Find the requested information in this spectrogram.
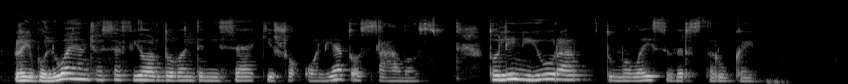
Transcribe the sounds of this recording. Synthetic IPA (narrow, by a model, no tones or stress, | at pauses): ɾɐɪbʊlʲuɔjɛnʲt͡ʃʲoːsʲɛfʲjɔɾd̪oːʋɐnʲd̪ʲɛnʲiːsʲɛkʲiʃoːʔoːlʲiɛt̪oːsːɑːlˠoːst̪oːlʲɪnʲijuːɾɑːt̪ʊmʊlˠɐɪsʋʲɪɾst̪ɐɾuːkɐɪ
